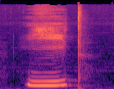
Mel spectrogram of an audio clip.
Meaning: 1. to walk, go (on foot) 2. to work, do, suffice 3. can, to be possible 4. to concern, matter, interest (to be at issue, to be at stake)
- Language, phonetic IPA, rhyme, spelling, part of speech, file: Czech, [ˈjiːt], -iːt, jít, verb, Cs-jít.ogg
